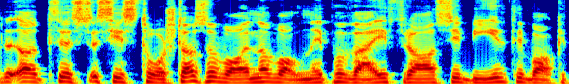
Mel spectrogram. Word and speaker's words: Navalny: den russiske opposisjonspolitikeren Navalny. Er det sånn man uttaler det, Per Olav? – Ja, jeg er ikke så veldig god på russisk, men jeg tror vi sier Aleksej Navalny, ja. Eh,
